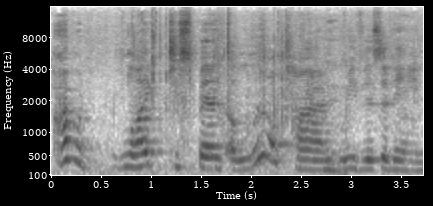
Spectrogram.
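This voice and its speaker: A woman speaks at a fairly slow pace with ordinary pitch variation. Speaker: staff attorney. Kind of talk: witness cross-examination.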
